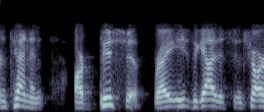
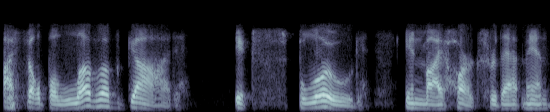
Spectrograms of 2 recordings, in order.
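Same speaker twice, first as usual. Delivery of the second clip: slow, lower, hushed wonder; awed and slow; 8 semitones lower, slower than usual. Real, not acted. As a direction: let the awe sink in, word by word. Awed climax of testimony.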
